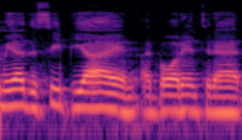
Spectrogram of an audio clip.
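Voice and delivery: ordinary talk, nothing marked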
